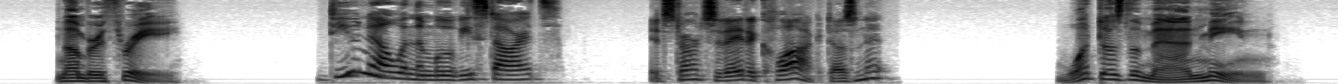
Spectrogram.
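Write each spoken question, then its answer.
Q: What does the man mean?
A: He thinks the movie starts at 8 but isn't sure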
